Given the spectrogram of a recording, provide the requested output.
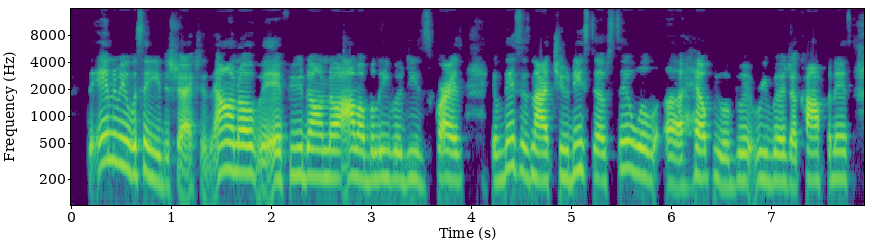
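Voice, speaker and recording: At a very fast pace with hardly any pauses, a woman speaks in a medium pitch. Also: ordinary pitch variation. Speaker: life coach. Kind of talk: motivational talk.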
